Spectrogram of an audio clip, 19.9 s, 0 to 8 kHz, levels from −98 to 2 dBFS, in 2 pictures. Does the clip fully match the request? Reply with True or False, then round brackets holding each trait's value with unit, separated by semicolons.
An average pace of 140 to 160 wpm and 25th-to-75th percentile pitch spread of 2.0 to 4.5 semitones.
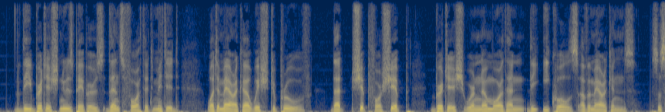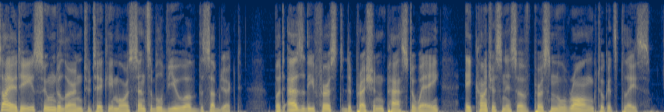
True (150 wpm; 3.3 semitones)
